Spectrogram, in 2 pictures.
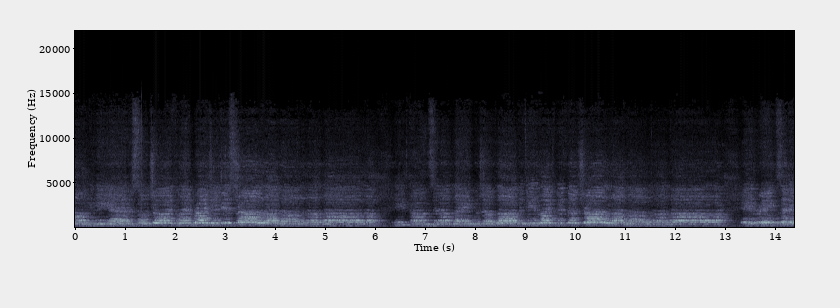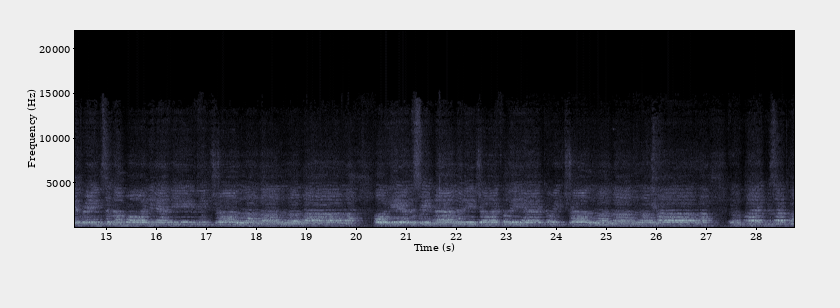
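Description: Eighth-grade mixed choir of boys' and girls' voices singing a choral piece in sustained phrases, with short pauses between phrases every few seconds.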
